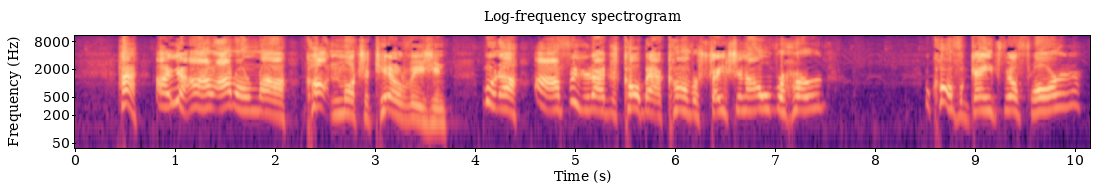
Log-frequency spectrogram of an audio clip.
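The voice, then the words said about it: Exaggerated, poor southern accent. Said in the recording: “The worst southern accent I ever heard”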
